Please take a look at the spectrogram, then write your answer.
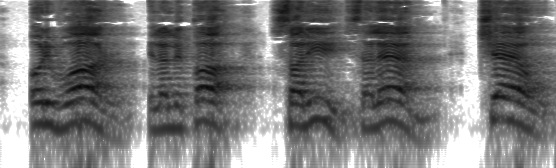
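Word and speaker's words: ciao: إلى اللقاء، سالي سلام، تشاو إلى اللقاء تنطق تشاو لأن كلمة إيطالي، بون جورني بون جورني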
